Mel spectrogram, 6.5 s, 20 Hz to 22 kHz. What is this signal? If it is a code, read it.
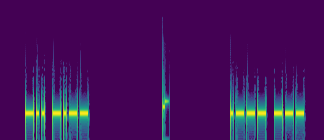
Morse code, heard as a keyed tone, about 22 wpm, 700 Hz. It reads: DY JO
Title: Top Two Letter Combinations in Words 22wpm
